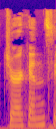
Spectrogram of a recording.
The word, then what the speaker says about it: Jerkins: Jerkins, yeah.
